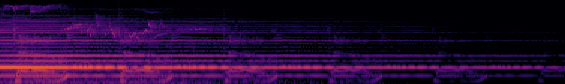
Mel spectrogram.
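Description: A loud, bright elephant-like trumpet call, voiced in imitation, up in the mountains, followed by about five echoes that repeat at a steady rhythm and fade steadily until they almost vanish.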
